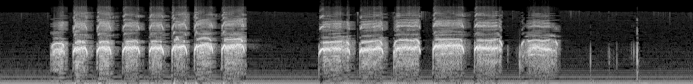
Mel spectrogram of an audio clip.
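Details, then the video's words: Evening at the Loch Garten nest, an osprey clutching a fish screeches in two rapid bursts of rough, piercing squeals, about fourteen calls in all, with a steady electrical hum in the background. "Bynack screeching in possession"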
